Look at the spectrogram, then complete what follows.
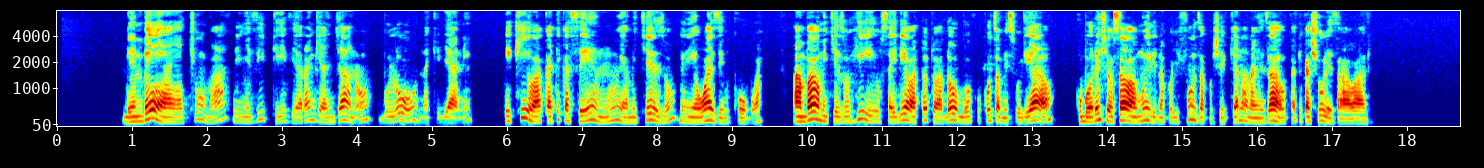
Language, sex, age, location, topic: Swahili, male, 25-35, Dar es Salaam, education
